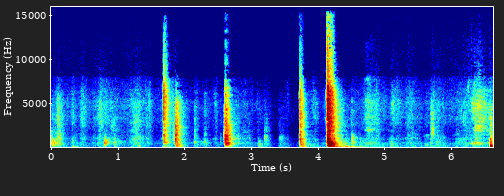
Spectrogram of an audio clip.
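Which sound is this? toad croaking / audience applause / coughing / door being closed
door being closed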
